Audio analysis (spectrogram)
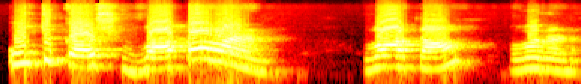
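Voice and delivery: वातावरण drawn out slowly for students to note; a teacher spelling out a term; slow dictation. Shown as a demonstration. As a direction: dictate each word slowly.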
